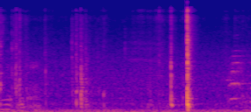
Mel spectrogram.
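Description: Plastic objects knock against a hard surface.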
